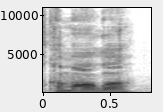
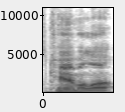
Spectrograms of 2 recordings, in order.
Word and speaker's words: Kamala: Lord Jesus Mr stadman I thought her name was Kamala then I heard it was camela I've been calling her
